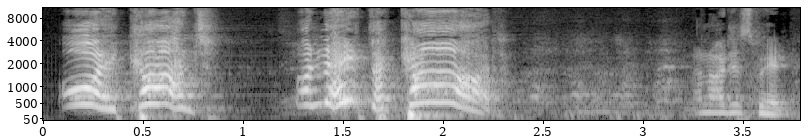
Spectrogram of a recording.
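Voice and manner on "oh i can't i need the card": much higher, louder slow yell; desperate shout. Retold or imitated. Darren yelling for his wife to bring the card. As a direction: call across the shop in panic.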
